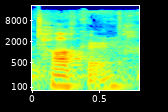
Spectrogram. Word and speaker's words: talker: So 한국어로 표기하면은 원래 talk인데 어인데 토 되잖아요. – 네, talk. – 근데 맞는 모음은 어예요. So talker.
